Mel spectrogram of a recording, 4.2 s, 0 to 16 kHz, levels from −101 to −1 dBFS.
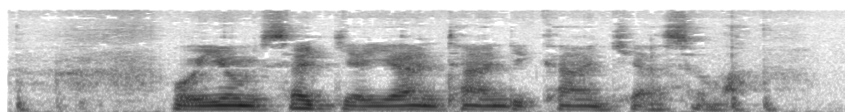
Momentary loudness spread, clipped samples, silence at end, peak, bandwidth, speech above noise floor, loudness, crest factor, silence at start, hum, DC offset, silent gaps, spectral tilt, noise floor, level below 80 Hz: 17 LU; under 0.1%; 0.35 s; -6 dBFS; 11.5 kHz; 23 dB; -24 LUFS; 20 dB; 0.1 s; none; under 0.1%; none; -5.5 dB/octave; -47 dBFS; -52 dBFS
